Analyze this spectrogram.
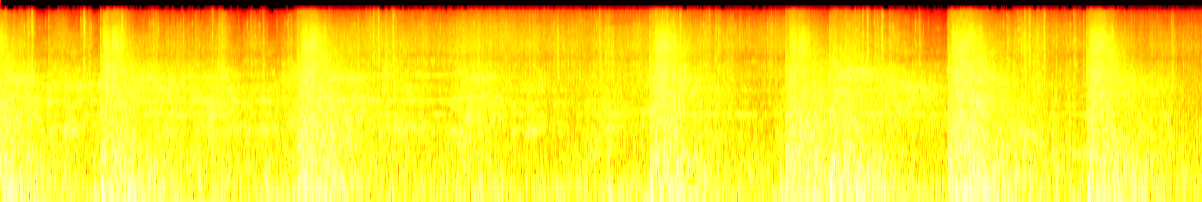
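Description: Gunshots ring out loudly, one at a time, with a short echo.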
